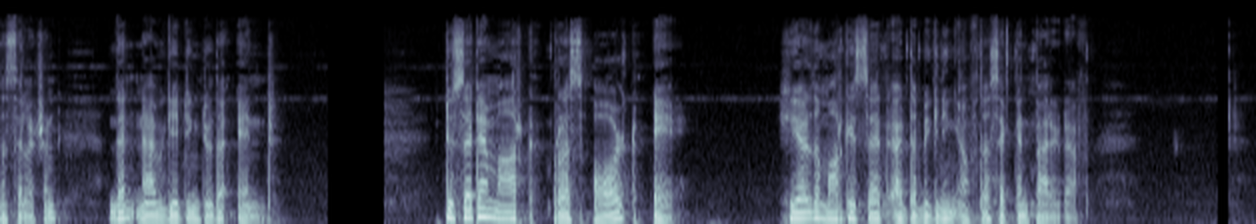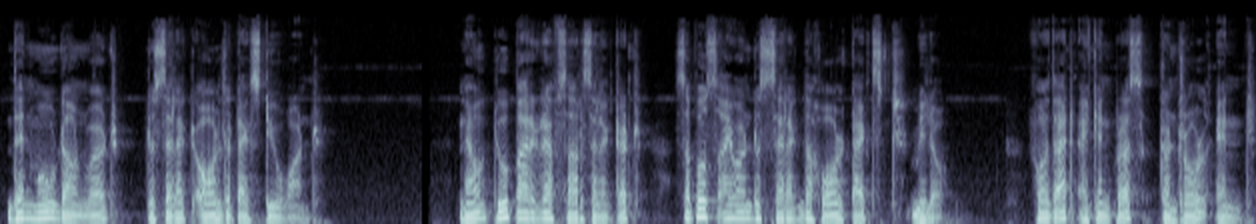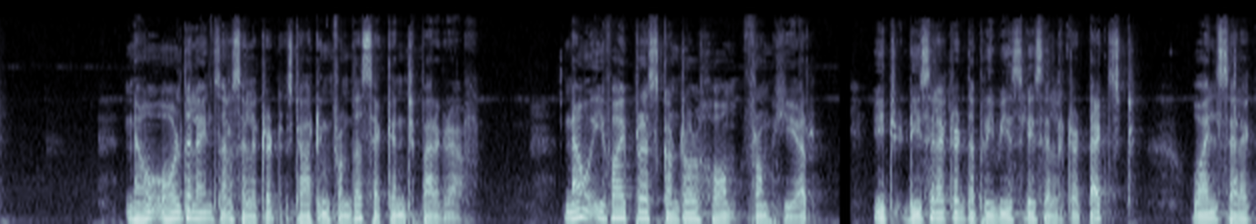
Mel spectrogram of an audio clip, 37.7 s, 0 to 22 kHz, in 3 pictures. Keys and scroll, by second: 1.9 Down, 2.3 Down, 5.1 alt+a, 9.5 Down, 10.3 Down, 11.4 Down, 12.0 Down, 24.3 ctrl+End, 31.5 ctrl+Home.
